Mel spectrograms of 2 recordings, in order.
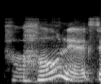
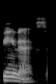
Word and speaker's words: Phoenix: And I thought, and I was looking at all the operators and everybody's going, Pahonix, and we're trying to figure this out.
